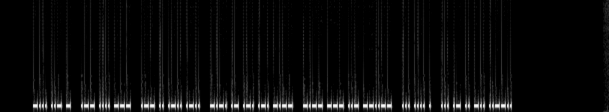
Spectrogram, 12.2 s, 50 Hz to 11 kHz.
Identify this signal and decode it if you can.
Morse code, heard as a keyed tone, about 40 wpm, 700 Hz. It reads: BUT WHO WILL CARRY YOU, SHE SAID?
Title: Sentences from Top 1000 Words - Review Part 1 - 40wpm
